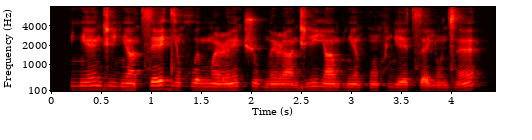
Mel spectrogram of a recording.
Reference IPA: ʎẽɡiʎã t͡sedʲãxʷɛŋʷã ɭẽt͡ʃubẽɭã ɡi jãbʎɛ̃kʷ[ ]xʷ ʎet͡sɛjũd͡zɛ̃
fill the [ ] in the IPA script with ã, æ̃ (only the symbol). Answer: ã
